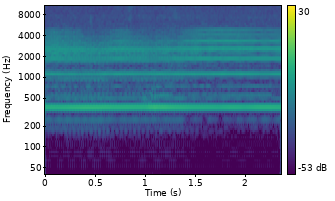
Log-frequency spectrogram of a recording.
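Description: A live band's amplified instruments holding a steady drone: one strong sustained tone with several fainter held tones above it, unchanging in pitch and level.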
